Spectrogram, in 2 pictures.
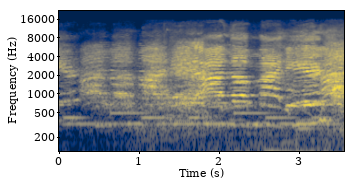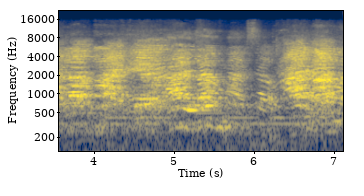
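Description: A large group of schoolchildren chanting and singing together. They get louder about a second in.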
